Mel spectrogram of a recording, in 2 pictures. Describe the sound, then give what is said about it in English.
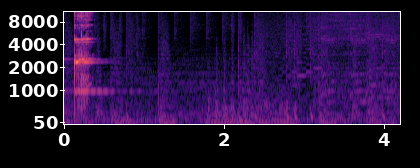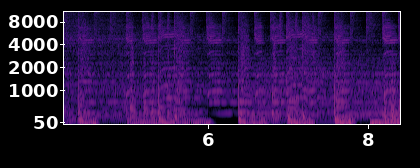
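Glasses clink together once in a toast, bright, right at the start, their ringing tone fading as softer pitched, music-like sounds carry on underneath with no talking. “On that note, cheers. Hey, here's to you. Cheers. Cheers.”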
